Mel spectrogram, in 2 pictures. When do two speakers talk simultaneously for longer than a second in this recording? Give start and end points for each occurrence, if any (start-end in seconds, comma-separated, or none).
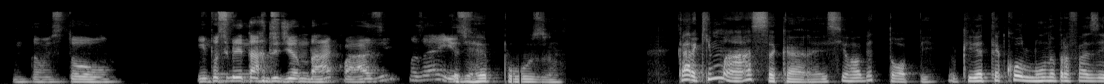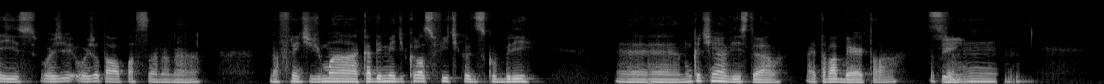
none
